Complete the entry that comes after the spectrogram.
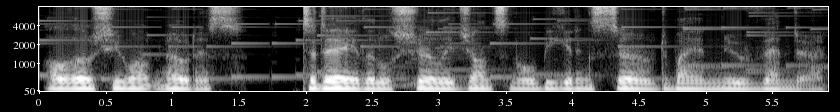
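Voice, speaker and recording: A man narrating a dark comic dub as a sombre storyteller, in a subdued, measured manner. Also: fairly low pitch, flat delivery, faint music behind, lightly acted. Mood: ominous.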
